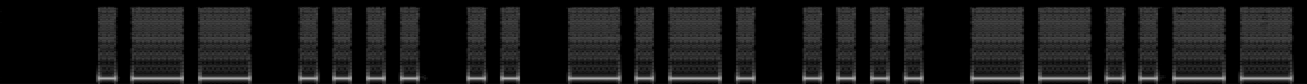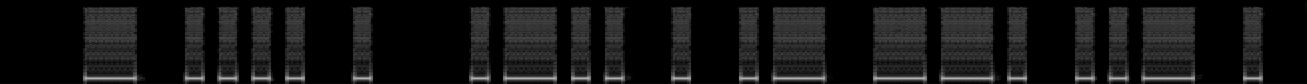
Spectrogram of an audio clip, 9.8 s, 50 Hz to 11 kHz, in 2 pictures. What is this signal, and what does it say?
Morse code, heard as a keyed tone, about 19 wpm, 800 Hz. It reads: WHICH, THE LEAGUE
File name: ANGLAIS texte clair 3 vitesse 18 mots minute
